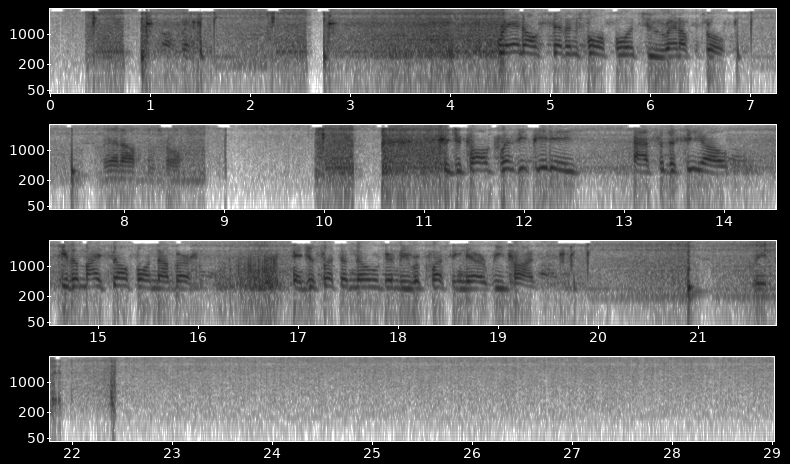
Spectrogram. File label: Police Radio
